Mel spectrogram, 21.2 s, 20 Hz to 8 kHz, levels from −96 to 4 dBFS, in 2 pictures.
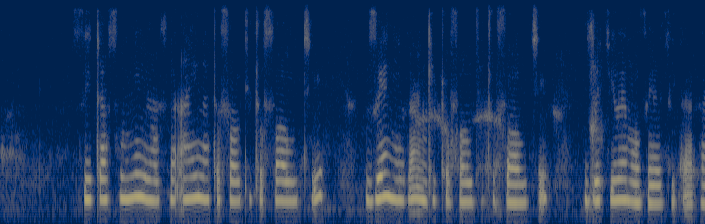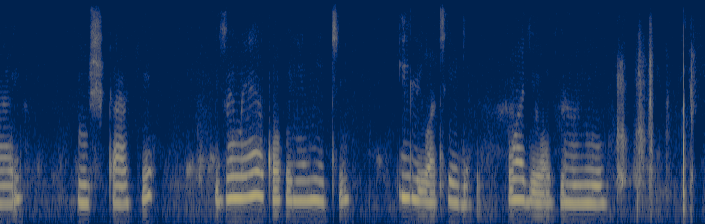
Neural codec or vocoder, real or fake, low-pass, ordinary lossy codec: codec, 16 kHz, 4 kbps, FunCodec, trained on Chinese and English, 50 frames a second; fake; 7.2 kHz; Opus, 16 kbps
